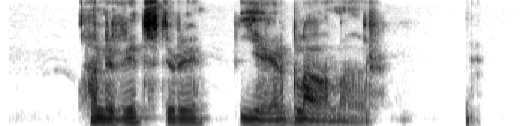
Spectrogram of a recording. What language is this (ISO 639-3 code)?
isl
